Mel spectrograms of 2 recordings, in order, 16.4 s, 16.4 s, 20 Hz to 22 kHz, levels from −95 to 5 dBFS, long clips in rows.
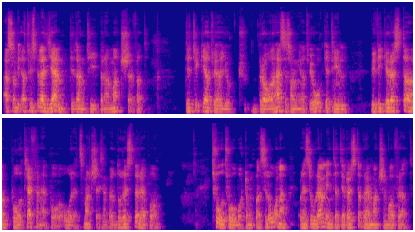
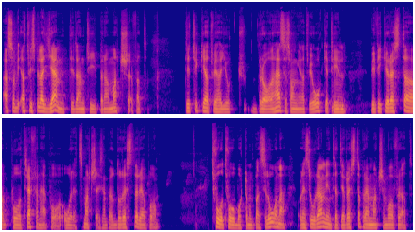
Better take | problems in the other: second | room echo; very slight; dies away in 0.2 s // off-mic speech; somewhat distant

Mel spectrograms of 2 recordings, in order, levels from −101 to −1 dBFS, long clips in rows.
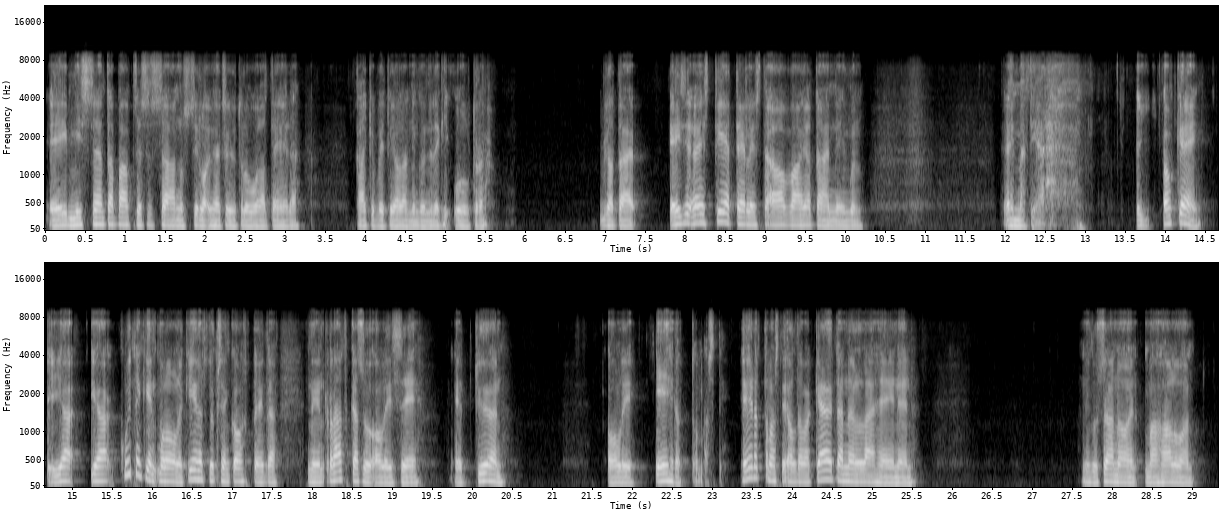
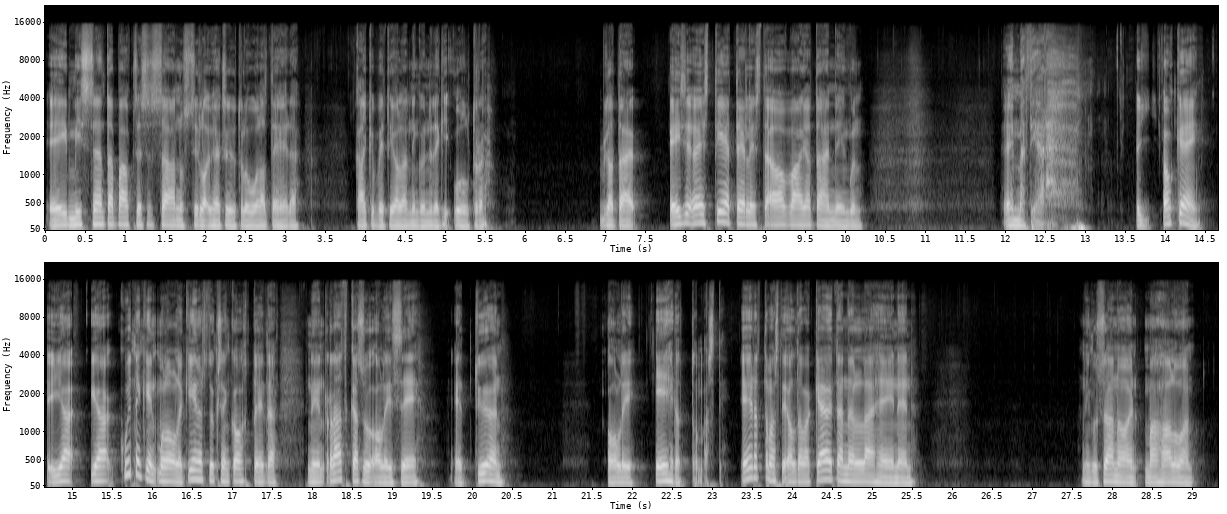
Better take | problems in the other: second | garbled, watery; badly; nothing above 7.5 kHz

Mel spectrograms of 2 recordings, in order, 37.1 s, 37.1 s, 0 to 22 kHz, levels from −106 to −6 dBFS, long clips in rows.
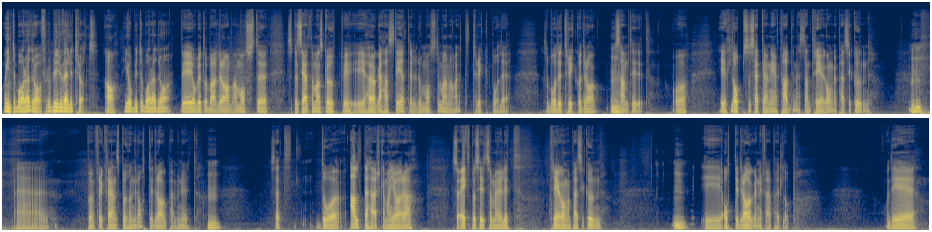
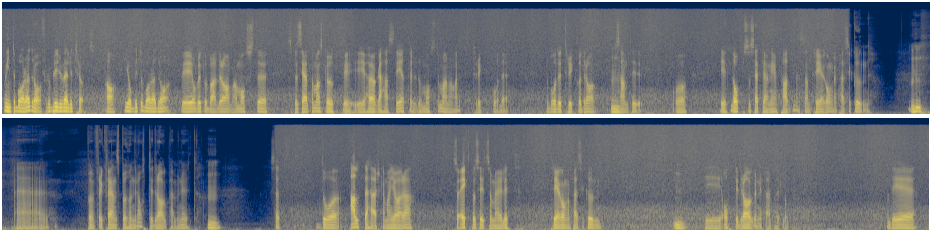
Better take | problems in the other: first | hiss; noticeable; until 17 s and from 24 s on; 15 dB below the speech

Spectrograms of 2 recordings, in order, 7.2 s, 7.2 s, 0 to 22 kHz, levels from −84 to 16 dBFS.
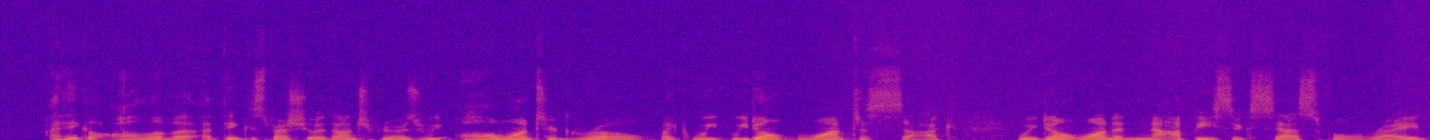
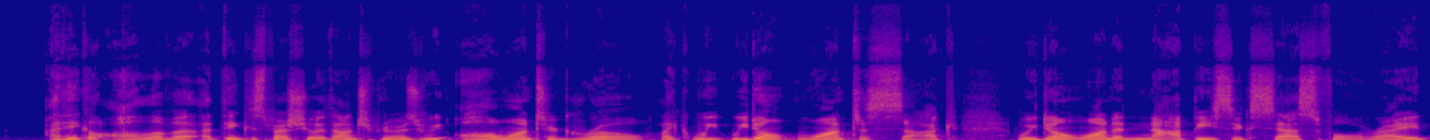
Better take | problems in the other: second | hiss; noticeable; throughout; 20 dB below the speech

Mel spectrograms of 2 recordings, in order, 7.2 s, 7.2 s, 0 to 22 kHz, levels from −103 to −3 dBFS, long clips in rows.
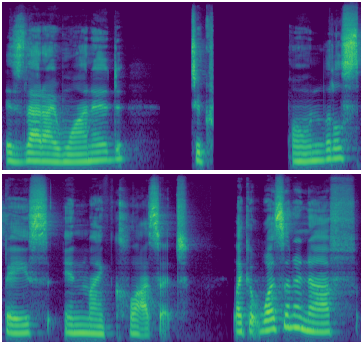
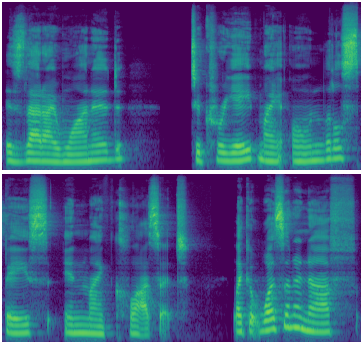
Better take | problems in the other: second | audio cutting out; at 2 s for 1 s

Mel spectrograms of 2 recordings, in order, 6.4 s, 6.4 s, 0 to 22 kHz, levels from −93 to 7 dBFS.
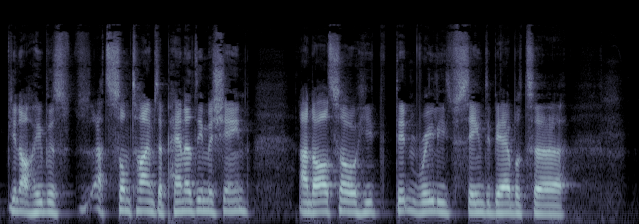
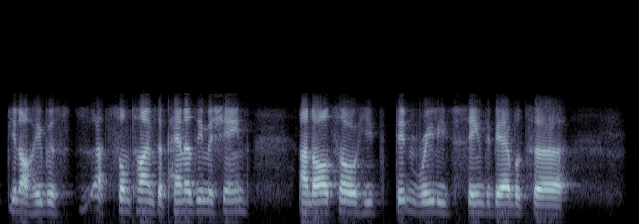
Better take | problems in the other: first | phone-call audio; nothing above 3.5 kHz

